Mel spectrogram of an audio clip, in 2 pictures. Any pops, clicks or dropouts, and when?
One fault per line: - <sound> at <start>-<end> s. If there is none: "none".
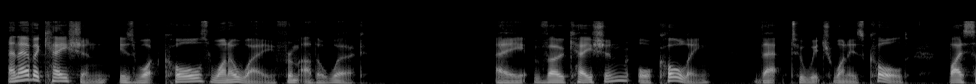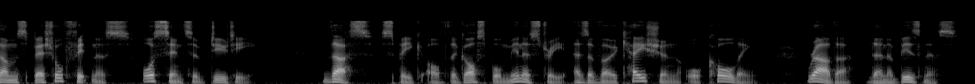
none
